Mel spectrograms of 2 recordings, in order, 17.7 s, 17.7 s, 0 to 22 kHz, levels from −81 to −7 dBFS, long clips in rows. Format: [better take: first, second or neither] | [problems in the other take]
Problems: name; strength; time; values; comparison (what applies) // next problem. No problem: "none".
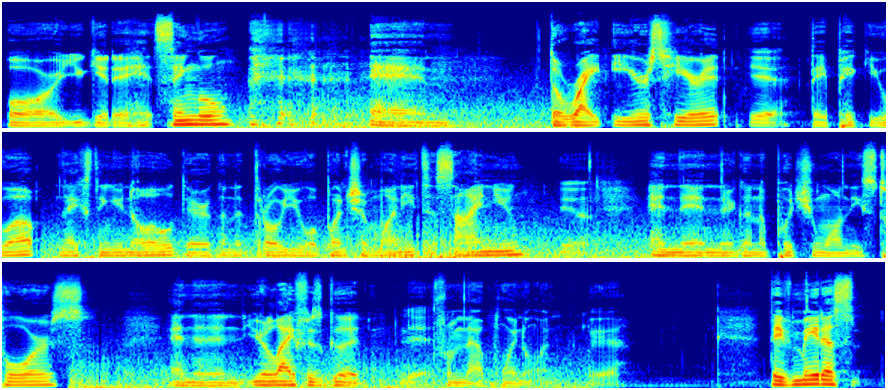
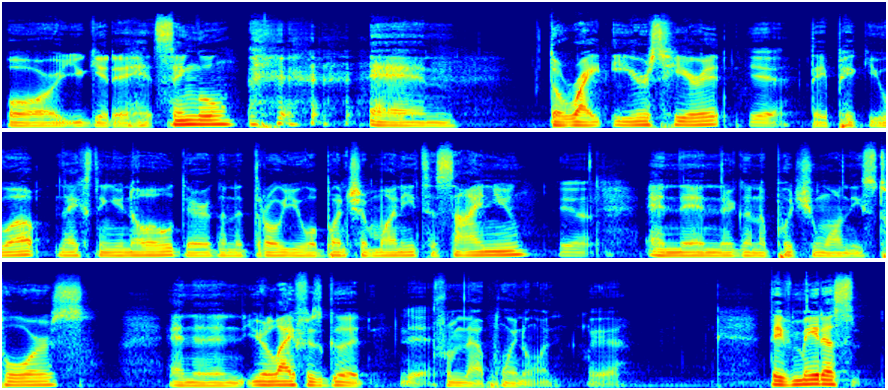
second | wind noise on the microphone; occasional gusts; from 1.5 to 4 s, from 6 to 11 s and from 12 to 16 s; 15 dB below the speech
